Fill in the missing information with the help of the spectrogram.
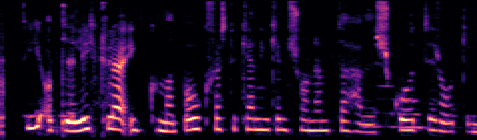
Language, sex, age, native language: Icelandic, female, 30-39, Icelandic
